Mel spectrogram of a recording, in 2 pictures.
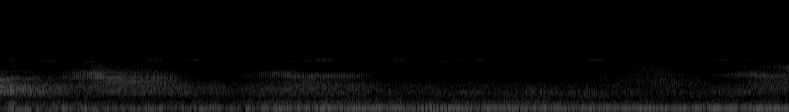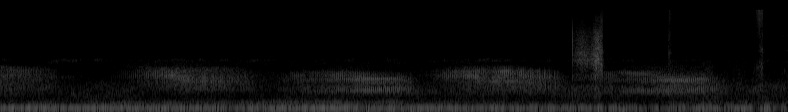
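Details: Night chorus of frogs or toads by moonlit water, repeated buzzy trills of about a second each coming every one to two seconds, over a constant low drone, with a few clicks near the end.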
